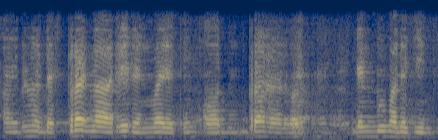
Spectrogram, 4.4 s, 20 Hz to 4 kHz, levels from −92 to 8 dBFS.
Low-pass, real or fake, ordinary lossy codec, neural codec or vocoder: 3.6 kHz; fake; none; codec, 32 kHz, 1.9 kbps, SNAC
